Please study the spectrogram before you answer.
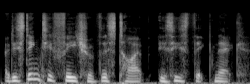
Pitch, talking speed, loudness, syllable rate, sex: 155 Hz, 240 wpm, -18 LUFS, 6.8 syllables/s, male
